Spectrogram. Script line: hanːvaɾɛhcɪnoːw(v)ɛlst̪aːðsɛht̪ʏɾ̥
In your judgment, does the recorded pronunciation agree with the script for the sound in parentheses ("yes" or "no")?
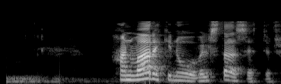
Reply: yes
